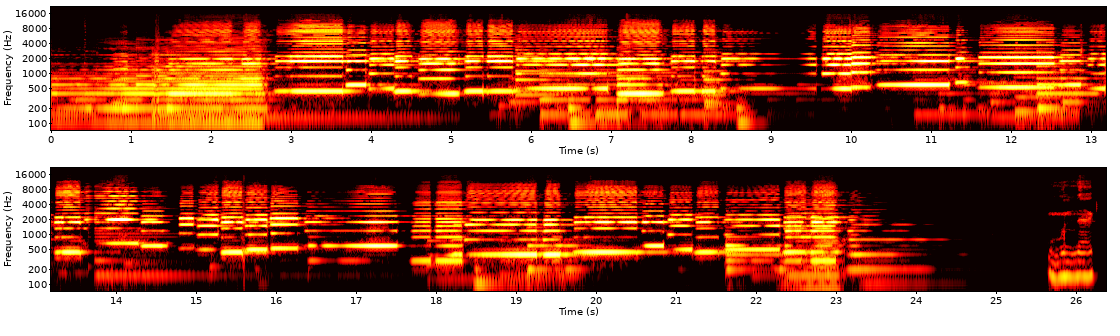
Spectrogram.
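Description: Diatonic button accordion playing a solo instrumental tune, the introduction to a traditional Catalan song, with held bass chords under the melody for the first few seconds. The melody breaks off briefly about nine seconds in, then carries on and stops at the very end.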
